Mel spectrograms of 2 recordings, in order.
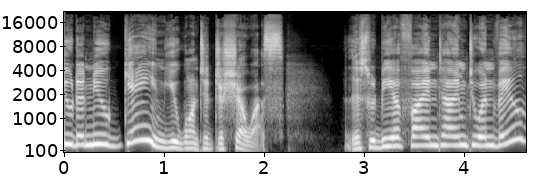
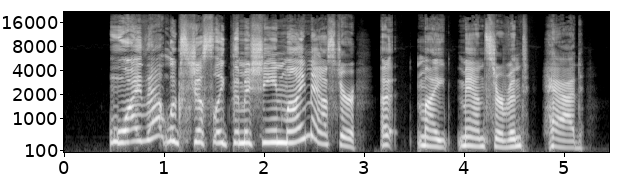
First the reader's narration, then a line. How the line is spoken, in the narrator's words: exclaimed Theo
